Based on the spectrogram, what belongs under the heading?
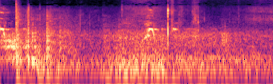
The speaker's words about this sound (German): Und darauf sieht man ein helles Objekt, das in der Nacht mit hohem Tempo aufsteigt. Plötzlich kommt es dann zu einer Explosion.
